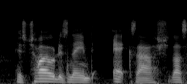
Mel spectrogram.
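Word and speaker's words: X Æ: the Tesla Model X his child is named X Ash that's how it's pronounced and it's written like this x a12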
